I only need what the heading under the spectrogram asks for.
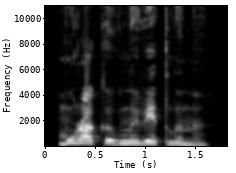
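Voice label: "муракывны-ветлыны", Komi, female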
